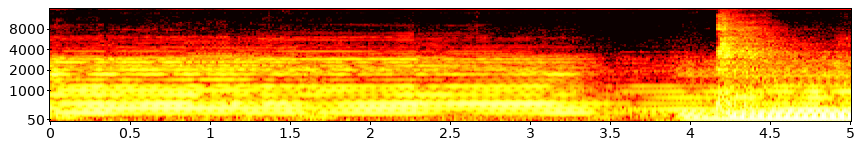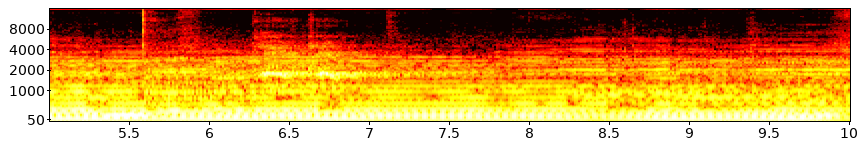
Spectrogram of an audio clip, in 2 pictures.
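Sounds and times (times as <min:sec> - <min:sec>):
cello and viola bowed notes: 0:00.0 - 0:10.0.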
